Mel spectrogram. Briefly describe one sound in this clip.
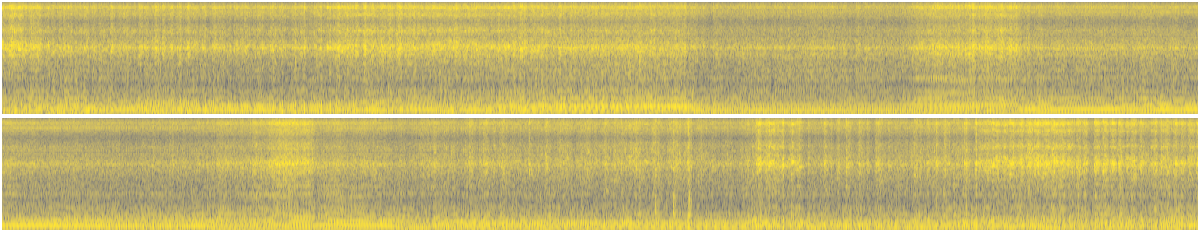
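A rally car engine roars loudly from inside the cabin, its pitch rising and falling through the gears.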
